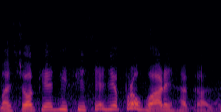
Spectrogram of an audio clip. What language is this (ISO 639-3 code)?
por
